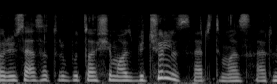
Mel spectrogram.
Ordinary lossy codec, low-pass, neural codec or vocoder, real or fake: Opus, 64 kbps; 10.8 kHz; none; real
